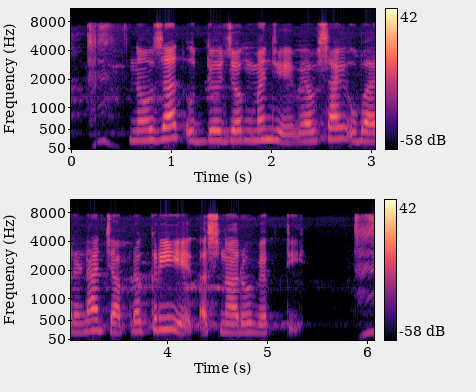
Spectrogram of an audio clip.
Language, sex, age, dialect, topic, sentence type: Marathi, female, 18-24, Southern Konkan, banking, statement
